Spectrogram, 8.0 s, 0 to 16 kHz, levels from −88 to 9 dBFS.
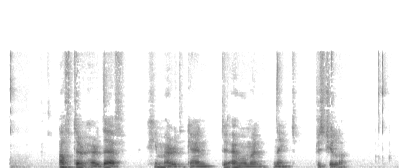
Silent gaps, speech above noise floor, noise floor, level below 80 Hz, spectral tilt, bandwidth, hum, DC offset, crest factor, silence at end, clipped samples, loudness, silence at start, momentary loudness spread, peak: none; 44 dB; -72 dBFS; -68 dBFS; -6 dB/octave; 11.5 kHz; none; under 0.1%; 20 dB; 1.05 s; under 0.1%; -28 LUFS; 0.2 s; 21 LU; -10 dBFS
